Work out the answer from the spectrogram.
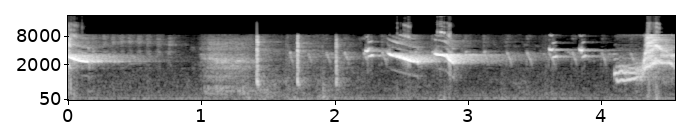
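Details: Relaxed ngeplong singing from a white-rumped shama, high thin drawn-out whistles with scattered clicks, ending in a sudden rising sweep.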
